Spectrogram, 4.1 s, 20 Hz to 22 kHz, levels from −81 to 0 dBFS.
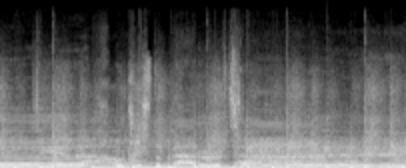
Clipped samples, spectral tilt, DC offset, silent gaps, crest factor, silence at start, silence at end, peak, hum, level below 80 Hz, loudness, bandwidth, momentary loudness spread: under 0.1%; -5 dB/octave; under 0.1%; none; 8 dB; 0 s; 0 s; 0 dBFS; none; -16 dBFS; -10 LUFS; 17 kHz; 1 LU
